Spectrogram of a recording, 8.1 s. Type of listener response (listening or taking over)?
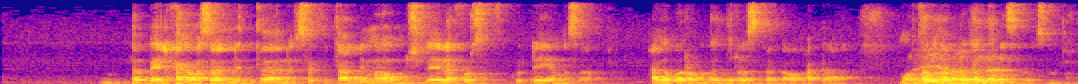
taking over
